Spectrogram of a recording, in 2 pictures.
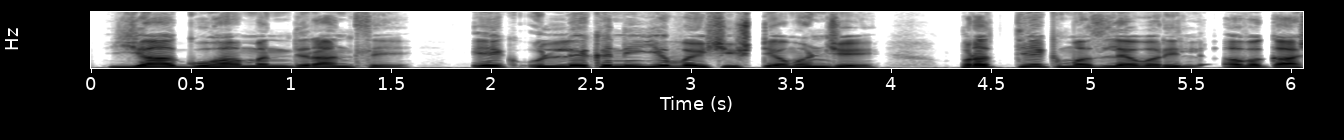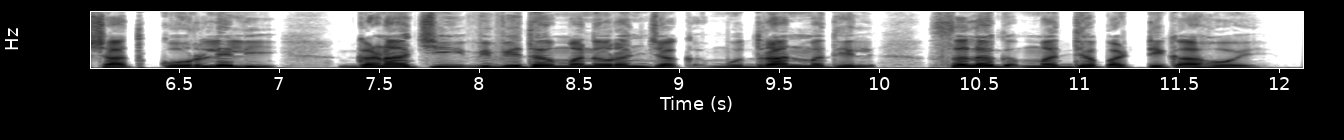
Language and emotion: Marathi, neutral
